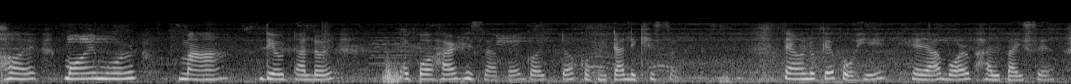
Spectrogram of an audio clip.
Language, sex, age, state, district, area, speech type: Assamese, female, 18-30, Assam, Kamrup Metropolitan, urban, spontaneous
